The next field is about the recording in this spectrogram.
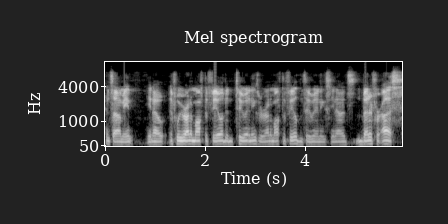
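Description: A man's very fast, medium-pitched speech with a Southern US accent and monotone, flat intonation. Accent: Southern American. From US South, Augusta, Georgia. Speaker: college baseball player. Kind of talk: casual interview.

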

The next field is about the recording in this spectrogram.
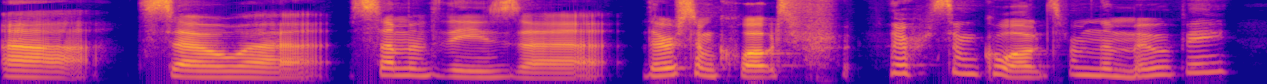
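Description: In an ordinary speaking voice, a medium-pitched woman talks fairly slowly with hardly any pauses, lively intonation, and big swings in loudness, on a very clean recording with a silent background. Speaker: podcast co-host. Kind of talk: casual chat.

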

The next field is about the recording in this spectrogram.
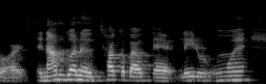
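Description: Her unremarkable speaking voice moves at a fairly quick tempo. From Maryland. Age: 20s. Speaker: credit repair consultant and realtor. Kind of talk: casual interview.

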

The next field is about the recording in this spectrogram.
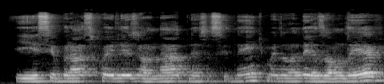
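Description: The man here has a fairly high pitch and speaks at a moderate pace. His delivery is flat and monotone, with audible room echo. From Brazil, Minas Gerais (Ubá). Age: 30s. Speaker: podcast host, Parkinson's patient. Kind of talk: personal narration, monologue.

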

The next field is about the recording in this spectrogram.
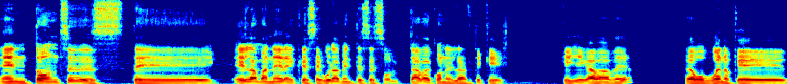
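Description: At a fairly slow pace, a man speaks in a plain, everyday voice of medium pitch, with fairly even intonation. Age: 20s. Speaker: podcast co-host. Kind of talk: casual chat.

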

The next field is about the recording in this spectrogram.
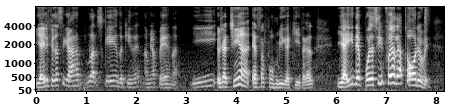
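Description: This bright, sharp voice moves at a fairly quick pace with very wide pitch swings and big swings in loudness, on a very clean recording with a silent background. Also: man, high pitch for a man. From Brazil, Castelo Branco. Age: 50s. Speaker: tattoo artist and musician. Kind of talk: casual chat.

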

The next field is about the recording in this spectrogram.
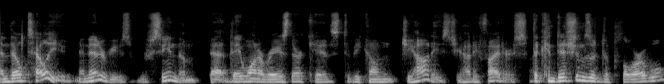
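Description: A man with an American accent talks very fast at a medium pitch, hardly pausing. His voice is somewhat breathy, and his intonation is lively. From Long Beach, New York. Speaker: terrorism researcher. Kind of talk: interview.

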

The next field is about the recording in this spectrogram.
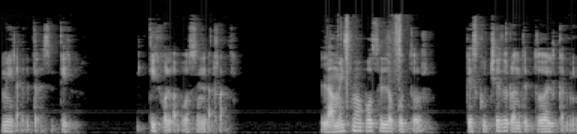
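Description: A man's very deep, low, somewhat breathy voice at a moderate pace, with long, frequent pauses. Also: ordinary pitch variation. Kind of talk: scripted horror narration, first-person ghost story. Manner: suspenseful, hushed, building tension.

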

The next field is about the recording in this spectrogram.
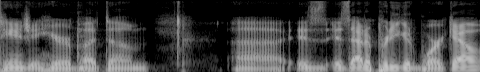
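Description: A man's fairly low-pitched, normal speaking voice moves at a moderate pace, its intonation fairly even. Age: 30s. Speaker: podcast host. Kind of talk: casual interview.

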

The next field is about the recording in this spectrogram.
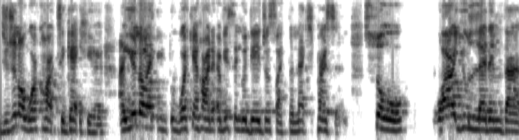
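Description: With an American accent, a woman speaks at a moderate pace with a fairly low pitch. She has ordinary pitch variation and an ordinary speaking voice. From Nigeria and Chicago. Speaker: guest. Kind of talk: casual conversational chat about identity.

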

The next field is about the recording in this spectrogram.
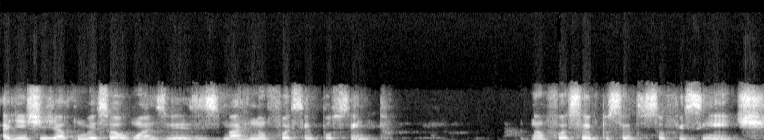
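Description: The speaker has a dark, mellow tone and fairly even intonation, moving at a fairly slow pace. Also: man. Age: young. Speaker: listener sending voice message. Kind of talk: recorded voice message.

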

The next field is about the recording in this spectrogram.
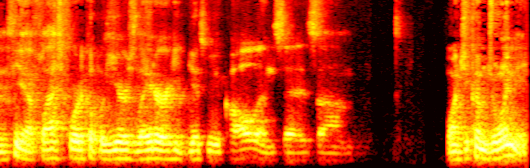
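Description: At a fairly quick pace, a man with a fairly low pitch speaks in a dark, mellow tone, with ordinary pitch variation and big swings in loudness. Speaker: orthopedic surgeon. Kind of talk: casual interview.

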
